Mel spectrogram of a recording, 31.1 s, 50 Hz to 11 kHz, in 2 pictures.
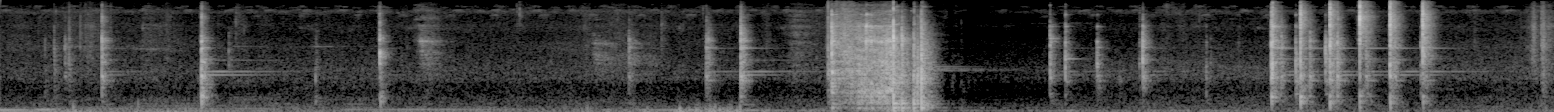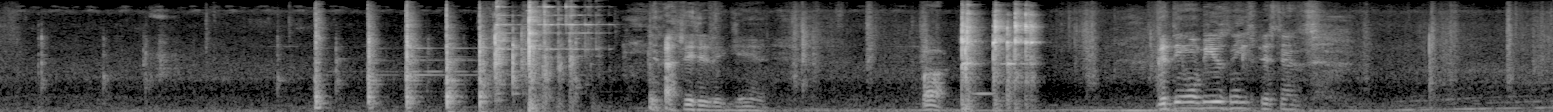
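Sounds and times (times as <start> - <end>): ringing metallic taps: 2.0 - 4.0, 7.0 - 7.9, 25.1 - 26.1.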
